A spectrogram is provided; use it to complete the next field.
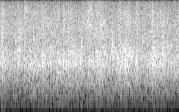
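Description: Steady crowd applause fills the whole clip, a dense wash of many hands clapping at an even, sustained loudness with no voices standing out, given for people who have service-type jobs.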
